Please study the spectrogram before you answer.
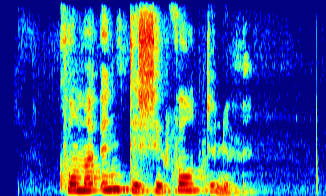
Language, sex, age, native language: Icelandic, female, 50-59, Icelandic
